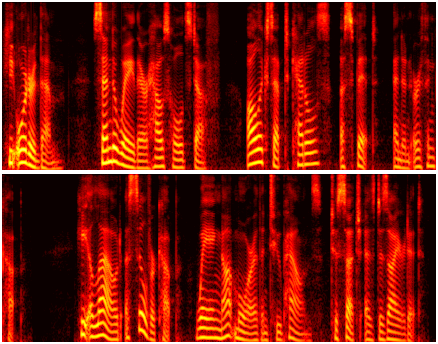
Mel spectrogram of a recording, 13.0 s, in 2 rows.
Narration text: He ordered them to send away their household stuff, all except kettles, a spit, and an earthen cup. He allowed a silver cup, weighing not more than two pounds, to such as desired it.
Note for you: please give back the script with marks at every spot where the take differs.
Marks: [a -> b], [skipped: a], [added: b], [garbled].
He ordered them [skipped: to] send away their household stuff, all except kettles, a spit, and an earthen cup. He allowed a silver cup, weighing not more than two pounds, to such as desired it.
